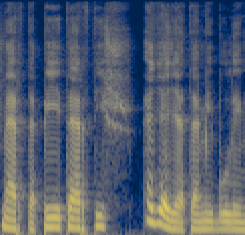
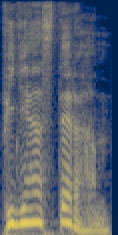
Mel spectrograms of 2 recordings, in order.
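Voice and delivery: high, louder mild reproach; mildly scolding; 8 semitones higher, 5 dB louder than usual. A narrator's reading. Péter to his distracted partner Anita, mildly scolding. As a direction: chide lightly, pitched up at the start. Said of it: "kérdezte kissé korholón Péter".

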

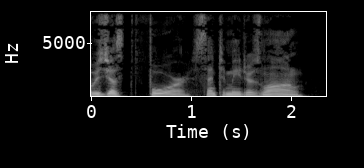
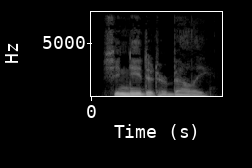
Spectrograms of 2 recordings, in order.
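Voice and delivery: plain reading voice

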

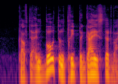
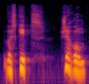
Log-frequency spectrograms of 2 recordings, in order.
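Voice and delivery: slightly startled, higher-pitched wife; startled question; 6 semitones higher, slower than usual. A narrator's reading. Startled wife turning to her husband, higher voice. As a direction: ask it higher, roused with a start. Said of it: "Nun schrak sie empor".

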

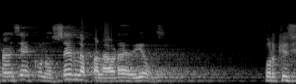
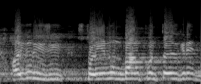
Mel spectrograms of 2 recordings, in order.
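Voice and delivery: mock question; 6 semitones higher than usual. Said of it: "A veces me dicen".

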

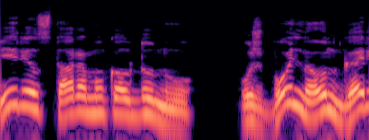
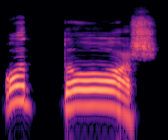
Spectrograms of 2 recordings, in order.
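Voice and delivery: put-on higher, slow, proud drawl of an old wizard; proudly drawn out; 10 semitones higher, slower than usual. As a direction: stretch it out, full of yourself. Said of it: "горделиво протянул колдун". (горделиво, протяжно)

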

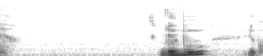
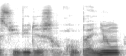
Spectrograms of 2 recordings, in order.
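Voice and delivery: ordinary delivery, nothing marked

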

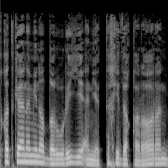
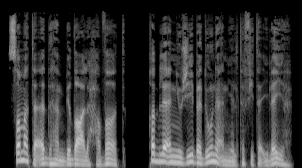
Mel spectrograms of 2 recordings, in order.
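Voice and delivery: ordinary delivery, nothing marked

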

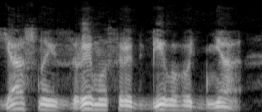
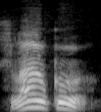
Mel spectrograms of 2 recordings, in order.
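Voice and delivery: put-on higher-pitched old man's call; 6 semitones higher, 4 dB louder than usual. A narrator's reading. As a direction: call the boy's name across the water. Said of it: "крикнув дідок".

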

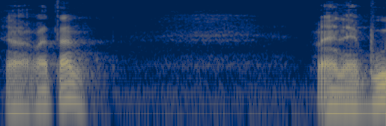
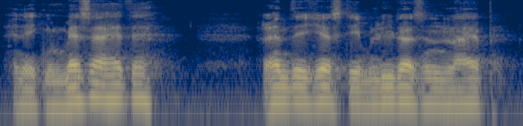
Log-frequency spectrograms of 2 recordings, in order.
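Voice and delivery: normal talking voice

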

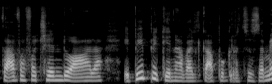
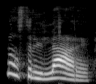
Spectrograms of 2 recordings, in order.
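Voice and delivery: louder, higher angry snap; furious shout; 5 semitones higher, 8 dB louder, much slower than usual. Acted. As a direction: yell at her to stop. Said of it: "le gridò Tommy con furia".

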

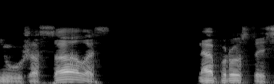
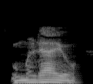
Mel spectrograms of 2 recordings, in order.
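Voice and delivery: ordinary delivery

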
